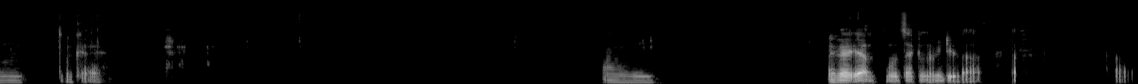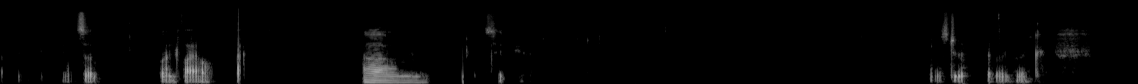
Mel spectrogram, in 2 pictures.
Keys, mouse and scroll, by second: 11.2 super+s, 16.6 super+s.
